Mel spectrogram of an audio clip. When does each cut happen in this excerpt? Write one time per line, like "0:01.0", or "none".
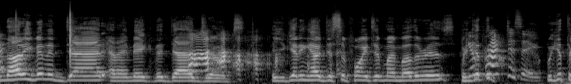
0:04.5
